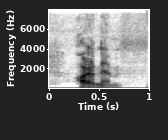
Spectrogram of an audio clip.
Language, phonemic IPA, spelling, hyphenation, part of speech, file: Dutch, /ˈɑr.nɛm/, Arnhem, Arn‧hem, proper noun, Nl-Arnhem.ogg
- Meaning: 1. Arnhem (a city, municipality, and capital of Gelderland, Netherlands) 2. a habitational surname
